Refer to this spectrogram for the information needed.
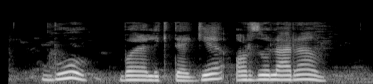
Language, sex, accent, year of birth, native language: Uzbek, female, Farg'ona, 2000, Uzbek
